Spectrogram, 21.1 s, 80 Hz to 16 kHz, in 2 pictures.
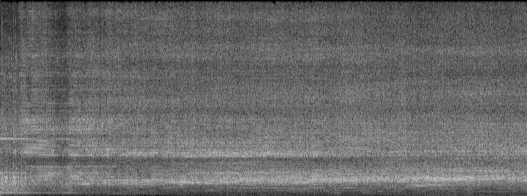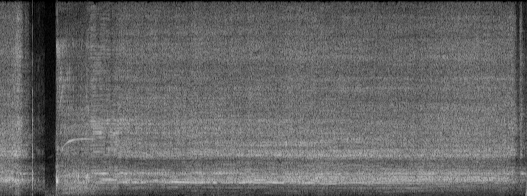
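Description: Ryobi cordless circular saw spinning up and cutting through a 19 mm Tasmanian oak board, the motor running steadily under load. The sound stops briefly about eleven seconds in, then the saw spins up and cuts again.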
